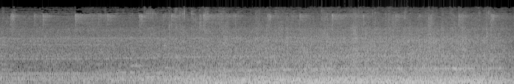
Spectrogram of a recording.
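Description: Jet airliner cabin noise on the takeoff roll: a loud, deep rumble of engines and runway that grows steadily louder as the aircraft accelerates.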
